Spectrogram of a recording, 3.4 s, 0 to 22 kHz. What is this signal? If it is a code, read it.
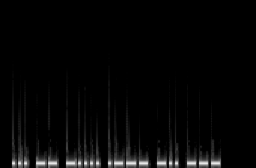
Morse code, heard as a keyed tone, about 30 wpm, 700 Hz. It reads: SM6JDO
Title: DXCC-100 Call Signs - 6 Characters - Repeated 3x - 30wpm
